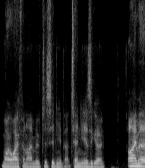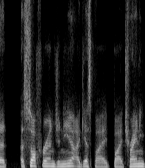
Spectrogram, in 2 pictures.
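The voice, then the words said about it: Australian accent. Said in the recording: “as you can tell by the accent, I'm an Australian.”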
